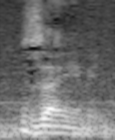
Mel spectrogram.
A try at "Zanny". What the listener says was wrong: Pronunciation, sir, is Zanny. Instead of Zenny to what you're saying.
